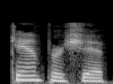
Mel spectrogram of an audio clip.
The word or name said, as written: campership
